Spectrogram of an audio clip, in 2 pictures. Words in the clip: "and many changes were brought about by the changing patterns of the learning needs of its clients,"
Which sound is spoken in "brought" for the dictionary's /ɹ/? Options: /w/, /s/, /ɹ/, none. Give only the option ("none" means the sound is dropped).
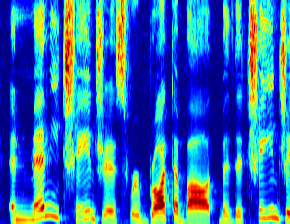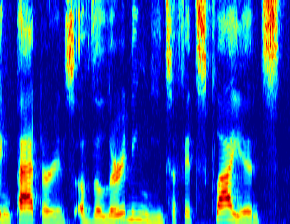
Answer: /ɹ/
